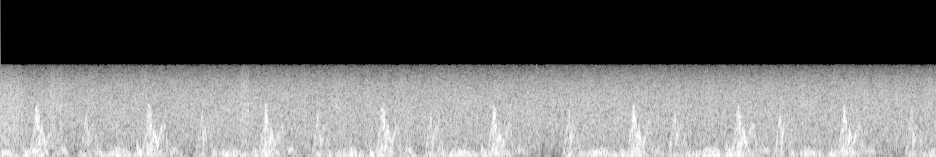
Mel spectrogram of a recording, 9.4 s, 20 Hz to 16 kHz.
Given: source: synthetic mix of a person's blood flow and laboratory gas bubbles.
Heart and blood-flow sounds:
Doppler ultrasound of blood flow; precordium
no bubbles
From the record:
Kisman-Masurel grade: 000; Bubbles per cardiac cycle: 0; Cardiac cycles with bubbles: 0%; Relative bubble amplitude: no bubbles discernible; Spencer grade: 0 (complete lack of bubble signals)

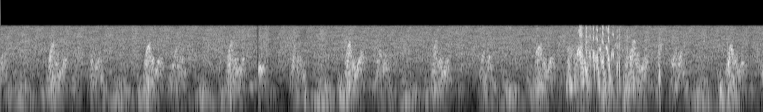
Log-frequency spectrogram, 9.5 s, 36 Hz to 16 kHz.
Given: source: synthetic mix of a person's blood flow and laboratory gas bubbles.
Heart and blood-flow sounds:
Doppler ultrasound of blood flow; precordium
7.05-7.91 s: bubbles
8.03-8.12 s: bubbles
8.21-8.29 s: bubbles
From the record:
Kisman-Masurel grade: 213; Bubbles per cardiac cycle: several, 3 to 8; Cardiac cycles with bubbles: 1 to 10%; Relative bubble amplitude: loud (0.450 to 0.775); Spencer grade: 1 (occasional bubble signal discernible with the cardiac motion signal, with majority of cardiac periods free of bubbles); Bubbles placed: anywhere in the cardiac cycle

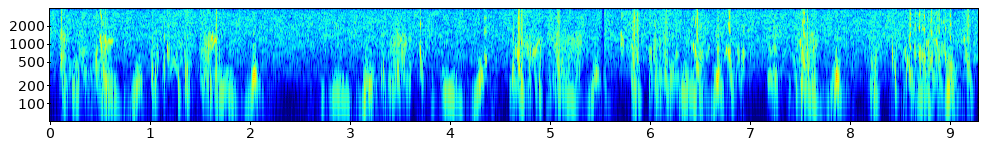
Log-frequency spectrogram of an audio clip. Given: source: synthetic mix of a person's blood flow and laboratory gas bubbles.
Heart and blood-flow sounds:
Doppler ultrasound of blood flow; precordium
0.07-0.65 s: bubbles
0.98-1.43 s: bubbles
1.49-1.73 s: bubbles
3.29-3.62 s: bubbles
3.66-3.76 s: bubbles
4.33-4.38 s: bubbles
4.58-4.94 s: bubbles
4.97-5.33 s: bubbles
5.70-5.75 s: bubbles
5.79-5.93 s: bubbles
5.98-6.29 s: bubbles
6.39-6.60 s: bubbles
6.72-6.96 s: bubbles
7.17-7.29 s: bubbles
7.42-7.69 s: bubbles
8.18-8.32 s: bubbles
8.39-9.29 s: bubbles
From the record:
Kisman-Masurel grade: 332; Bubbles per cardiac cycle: rolling drumbeat, 9 or more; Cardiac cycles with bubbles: 50 to 99%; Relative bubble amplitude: moderate (0.250 to 0.450); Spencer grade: 3 (all of the cardiac periods contain showers or single bubble signals, but not dominating or overriding the cardiac motion signals); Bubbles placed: only in the low amplitude regions of the cardiac cycle

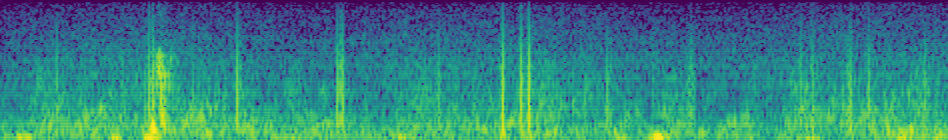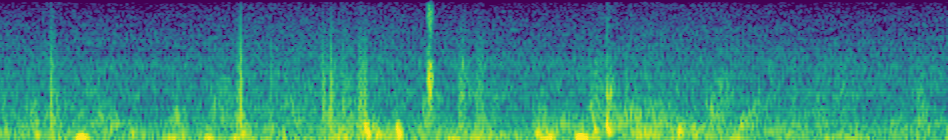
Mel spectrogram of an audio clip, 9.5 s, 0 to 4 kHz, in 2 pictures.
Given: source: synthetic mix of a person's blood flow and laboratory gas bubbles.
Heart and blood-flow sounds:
Doppler ultrasound of blood flow; subclavian vein
0.73-0.89 s: bubbles
6.86-6.92 s: bubbles
7.68-7.83 s: bubbles
From the record:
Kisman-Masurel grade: 123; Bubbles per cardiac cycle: 1 to 2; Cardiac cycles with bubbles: 10 to 50%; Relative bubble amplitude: loud (0.450 to 0.775); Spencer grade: 2 (many but less than half of the cardiac periods contain bubble signals, singularly or in groups); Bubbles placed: anywhere in the cardiac cycle

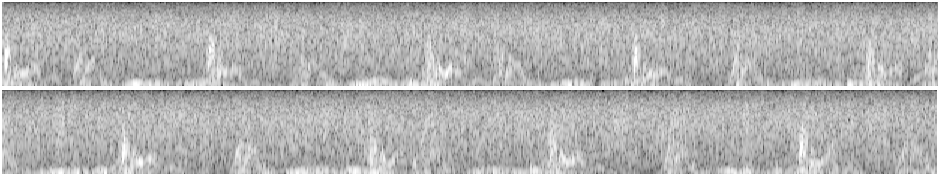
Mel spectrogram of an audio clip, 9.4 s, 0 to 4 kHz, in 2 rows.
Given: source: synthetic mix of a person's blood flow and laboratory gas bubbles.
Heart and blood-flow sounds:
Doppler ultrasound of blood flow; precordium
6.70-6.79 s: bubbles
From the record:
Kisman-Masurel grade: 111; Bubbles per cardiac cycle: 1 to 2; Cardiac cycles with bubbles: 1 to 10%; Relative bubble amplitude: barely perceptible (0.100 to 0.250); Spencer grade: 1 (occasional bubble signal discernible with the cardiac motion signal, with majority of cardiac periods free of bubbles); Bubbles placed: anywhere in the cardiac cycle

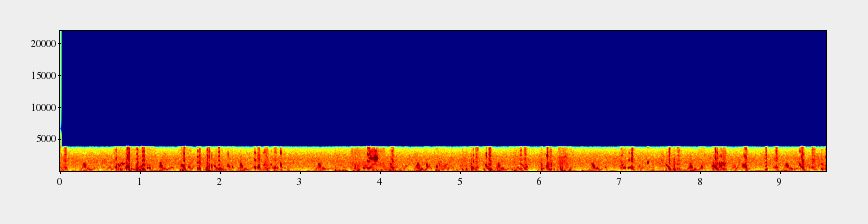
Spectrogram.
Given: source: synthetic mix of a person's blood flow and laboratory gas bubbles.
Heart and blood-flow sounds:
Doppler ultrasound of blood flow; precordium
0.00-0.11 s: bubbles
0.66-1.19 s: bubbles
1.46-1.64 s: bubbles
1.69-2.19 s: bubbles
2.40-2.89 s: bubbles
3.40-4.35 s: bubbles
4.54-4.62 s: bubbles
4.67-5.24 s: bubbles
5.27-5.44 s: bubbles
5.60-5.87 s: bubbles
5.98-6.43 s: bubbles
6.97-7.23 s: bubbles
7.30-7.45 s: bubbles
7.52-7.85 s: bubbles
7.98-8.05 s: bubbles
8.12-8.65 s: bubbles
8.78-8.88 s: bubbles
8.91-9.00 s: bubbles
9.22-9.58 s: bubbles
From the record:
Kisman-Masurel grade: 343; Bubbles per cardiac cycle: rolling drumbeat, 9 or more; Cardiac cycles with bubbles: 100%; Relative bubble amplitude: loud (0.450 to 0.775); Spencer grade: 3 (all of the cardiac periods contain showers or single bubble signals, but not dominating or overriding the cardiac motion signals); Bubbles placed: only in the low amplitude regions of the cardiac cycle

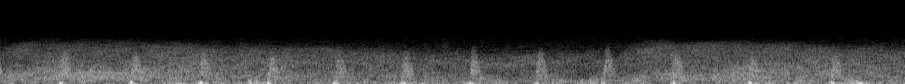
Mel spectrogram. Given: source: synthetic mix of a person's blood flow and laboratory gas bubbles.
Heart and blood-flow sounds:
Doppler ultrasound of blood flow; subclavian vein
no bubbles
From the record:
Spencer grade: 0 (complete lack of bubble signals)

